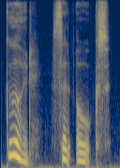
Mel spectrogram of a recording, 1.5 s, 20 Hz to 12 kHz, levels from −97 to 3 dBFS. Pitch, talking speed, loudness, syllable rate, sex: 210 Hz, 120 wpm, -20 LUFS, 3.6 syllables/s, female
